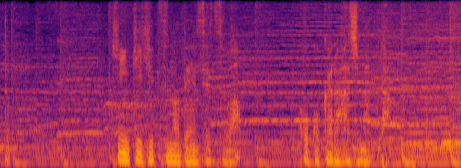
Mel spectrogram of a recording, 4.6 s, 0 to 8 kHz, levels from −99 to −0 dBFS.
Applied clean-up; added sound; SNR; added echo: none; none; none; none.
